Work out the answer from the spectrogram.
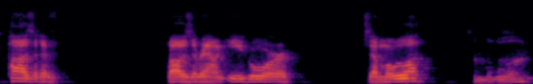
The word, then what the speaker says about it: Zamula: Zamula, right? I believe that's how you say his name.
